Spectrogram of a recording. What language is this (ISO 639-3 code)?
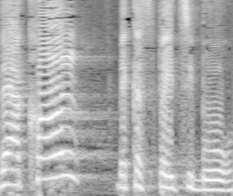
heb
